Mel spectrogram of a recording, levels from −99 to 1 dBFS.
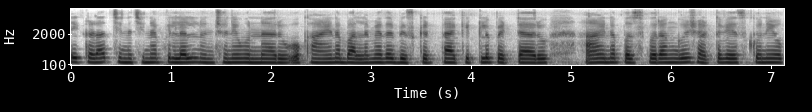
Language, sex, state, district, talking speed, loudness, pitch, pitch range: Telugu, female, Andhra Pradesh, Chittoor, 150 wpm, -14 LUFS, 210 Hz, 200-215 Hz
